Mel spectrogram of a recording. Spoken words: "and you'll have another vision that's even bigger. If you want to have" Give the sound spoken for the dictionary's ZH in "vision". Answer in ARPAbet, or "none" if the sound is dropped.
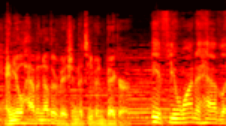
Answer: ZH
